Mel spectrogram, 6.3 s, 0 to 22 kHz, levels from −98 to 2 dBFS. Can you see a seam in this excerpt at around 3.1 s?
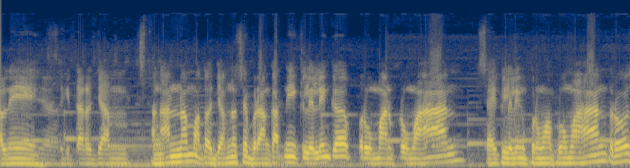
no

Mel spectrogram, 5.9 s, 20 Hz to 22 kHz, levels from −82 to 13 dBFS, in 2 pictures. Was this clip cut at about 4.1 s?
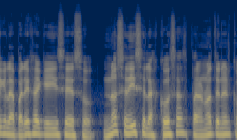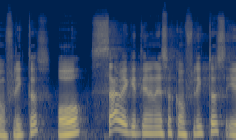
yes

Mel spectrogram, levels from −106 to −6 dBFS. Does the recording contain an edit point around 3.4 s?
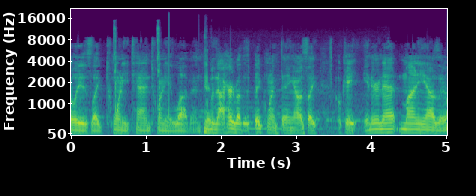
no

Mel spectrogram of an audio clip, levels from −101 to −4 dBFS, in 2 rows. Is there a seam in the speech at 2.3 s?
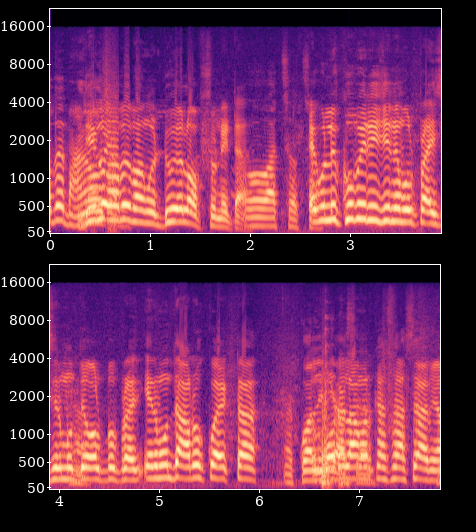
no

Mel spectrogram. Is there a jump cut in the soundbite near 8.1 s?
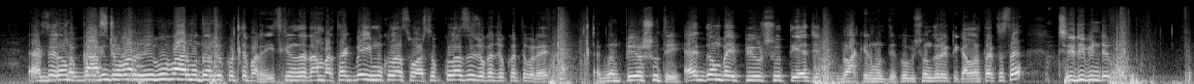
yes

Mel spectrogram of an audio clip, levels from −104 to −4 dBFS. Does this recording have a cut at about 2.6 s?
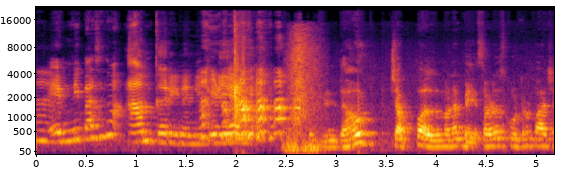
yes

